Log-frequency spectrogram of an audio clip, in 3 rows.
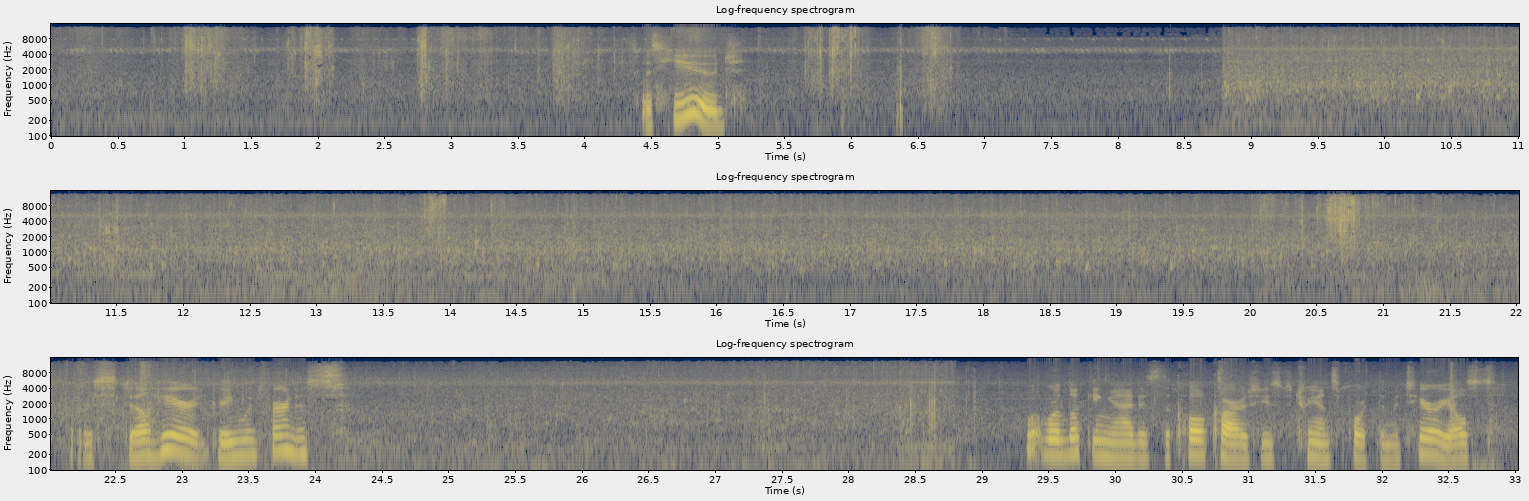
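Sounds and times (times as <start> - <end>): stream water rushing: 8.8 - 28.9.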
